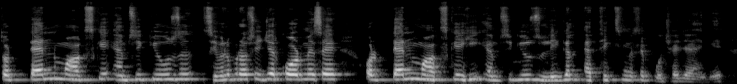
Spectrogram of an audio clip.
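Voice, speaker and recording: A man's voice: high-pitched, fairly quick, hardly any pauses, darkish tone. Pakistani man teaching step by step. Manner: repetitive, checks in often with tag words. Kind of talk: exam-prep lecture, explaining step by step.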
